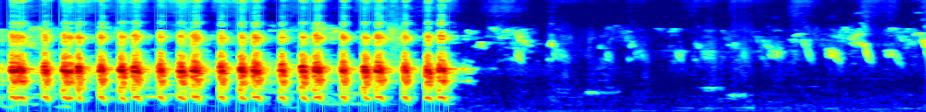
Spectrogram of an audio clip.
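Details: Male and female desi teetar partridge calling while fighting: a rapid run of loud, harsh, rasping notes, about two each second for over three seconds. The calls then stop abruptly, leaving only faint scattered chirps.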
